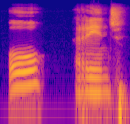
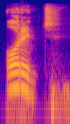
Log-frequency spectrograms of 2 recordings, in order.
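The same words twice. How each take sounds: First: "ओ range" broken slowly into two beats, ओ and range; split into syllables. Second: Said in the usual way. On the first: Shown as a demonstration. Teacher counting syllables for students, "ओ range" split in two. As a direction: say "ओ range" with a clear gap between ओ and range. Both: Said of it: "इसमें दो है".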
